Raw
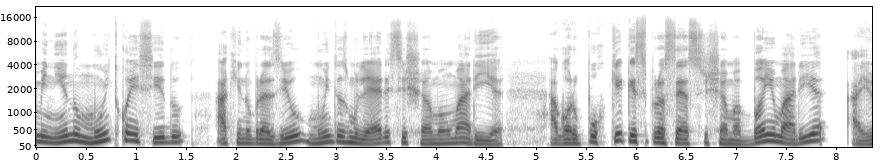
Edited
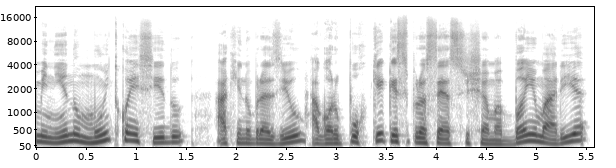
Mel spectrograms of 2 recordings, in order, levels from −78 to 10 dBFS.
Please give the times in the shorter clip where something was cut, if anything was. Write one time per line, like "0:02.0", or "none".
0:02.7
